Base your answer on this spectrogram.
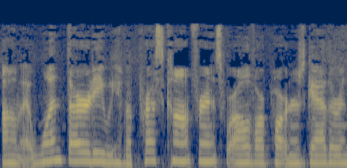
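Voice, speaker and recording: In a Southern US accent, a woman speaks fairly quickly at medium pitch with fairly even intonation against a quiet background. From Natchez, Mississippi / Vidalia, Louisiana. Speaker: tourism association director. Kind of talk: radio interview.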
